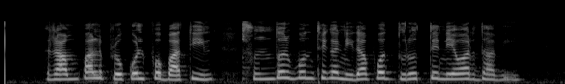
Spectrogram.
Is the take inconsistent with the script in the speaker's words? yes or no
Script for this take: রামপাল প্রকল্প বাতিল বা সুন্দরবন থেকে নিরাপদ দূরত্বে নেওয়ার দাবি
yes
